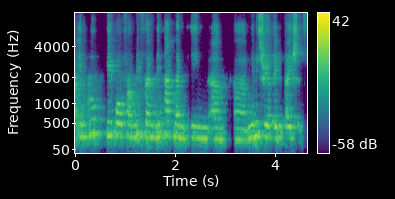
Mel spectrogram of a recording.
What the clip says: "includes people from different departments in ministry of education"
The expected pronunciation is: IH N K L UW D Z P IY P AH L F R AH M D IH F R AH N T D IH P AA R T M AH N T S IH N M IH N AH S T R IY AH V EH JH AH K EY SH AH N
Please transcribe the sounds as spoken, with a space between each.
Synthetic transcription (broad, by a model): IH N K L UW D P IY P AH L F R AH M D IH F R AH N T D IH P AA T M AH N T IH N M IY N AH S T R IY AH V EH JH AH K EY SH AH N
